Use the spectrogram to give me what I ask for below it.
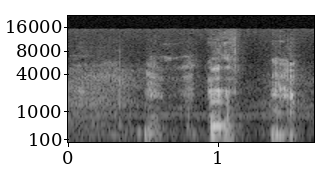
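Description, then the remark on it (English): A belch, from alcohol gone down the wrong way, breaks up into three short, throaty bursts about half a second apart, with the middle one the loudest. No one speaks. “Nothing like a belch here in the primetime hour of Cave Crew Radio.”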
